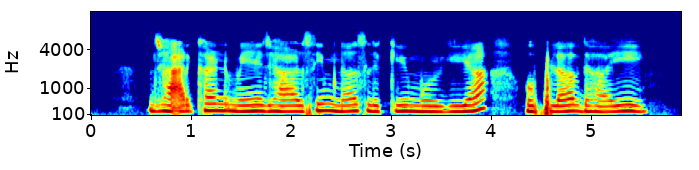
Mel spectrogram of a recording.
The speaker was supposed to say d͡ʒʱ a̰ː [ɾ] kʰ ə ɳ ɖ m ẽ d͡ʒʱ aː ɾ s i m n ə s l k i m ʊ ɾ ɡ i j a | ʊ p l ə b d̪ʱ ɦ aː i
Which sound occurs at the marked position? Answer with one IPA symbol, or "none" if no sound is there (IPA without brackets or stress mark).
ɾ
